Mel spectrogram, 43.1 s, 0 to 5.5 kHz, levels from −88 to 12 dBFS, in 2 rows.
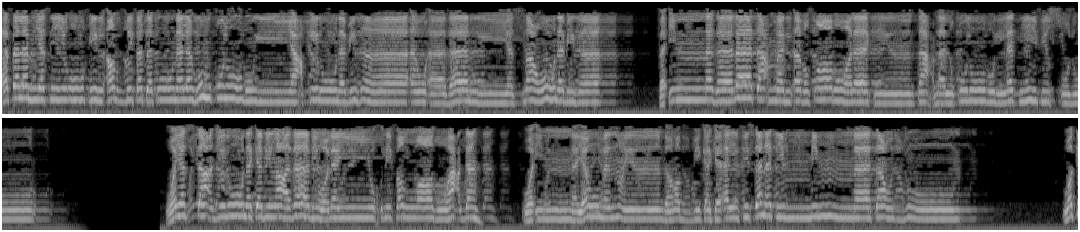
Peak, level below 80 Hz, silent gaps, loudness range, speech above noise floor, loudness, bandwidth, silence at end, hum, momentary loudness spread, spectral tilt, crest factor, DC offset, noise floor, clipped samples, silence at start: -6 dBFS; -52 dBFS; 23.32-24.61 s; 7 LU; 34 dB; -22 LUFS; 5 kHz; 0 s; none; 9 LU; -6.5 dB/octave; 18 dB; under 0.1%; -58 dBFS; under 0.1%; 0 s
